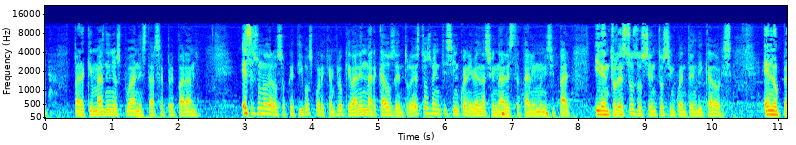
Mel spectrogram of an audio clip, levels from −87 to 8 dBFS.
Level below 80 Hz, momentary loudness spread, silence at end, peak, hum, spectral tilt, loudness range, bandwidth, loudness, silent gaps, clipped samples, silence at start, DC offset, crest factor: -46 dBFS; 10 LU; 0 s; -4 dBFS; none; -5 dB/octave; 2 LU; 11.5 kHz; -23 LUFS; none; under 0.1%; 0 s; under 0.1%; 20 dB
